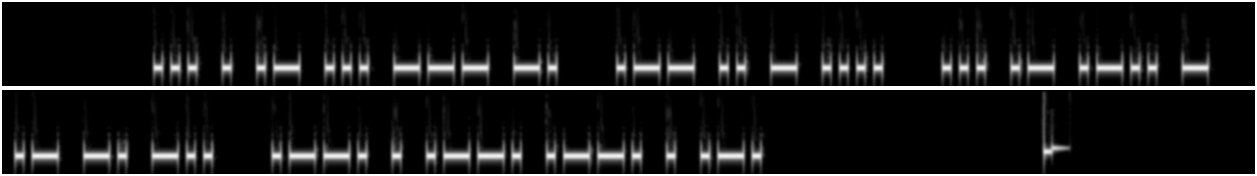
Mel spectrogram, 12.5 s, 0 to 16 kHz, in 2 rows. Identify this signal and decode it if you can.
Morse code, heard as a keyed tone, about 28 wpm, 700 Hz. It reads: SEASON WITH SALT AND PEPPER
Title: Sets of 5 Words 28wpm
